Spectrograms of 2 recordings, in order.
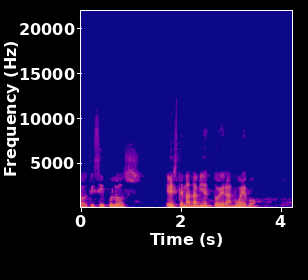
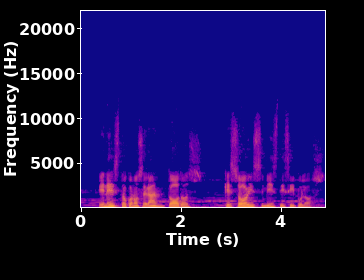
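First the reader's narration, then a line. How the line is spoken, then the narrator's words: Plain. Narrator (Spanish): dijo Jesús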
